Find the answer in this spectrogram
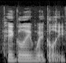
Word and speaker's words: piggly wiggly: And then Jason says, "I have piggly wiggly feet." And you have to pronounce it like that. Piggly wiggly. Piggly wiggly wiggly. Piggly. Yeah. Three syllables, not two.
